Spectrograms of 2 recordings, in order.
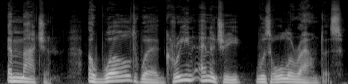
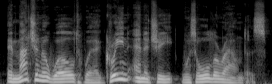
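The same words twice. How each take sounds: First: There is a short pause right after imagine. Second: The sentence flows with no pause after imagine. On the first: "putting in a pause just after imagine" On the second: "a quick sentence without a pause"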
